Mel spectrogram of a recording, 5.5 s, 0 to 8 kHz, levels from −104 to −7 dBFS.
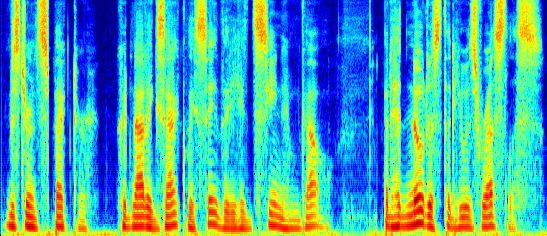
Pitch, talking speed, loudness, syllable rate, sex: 120 Hz, 210 wpm, -19 LUFS, 5.4 syllables/s, male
